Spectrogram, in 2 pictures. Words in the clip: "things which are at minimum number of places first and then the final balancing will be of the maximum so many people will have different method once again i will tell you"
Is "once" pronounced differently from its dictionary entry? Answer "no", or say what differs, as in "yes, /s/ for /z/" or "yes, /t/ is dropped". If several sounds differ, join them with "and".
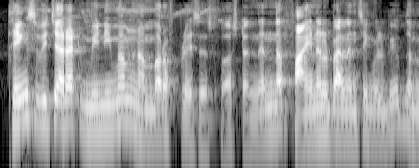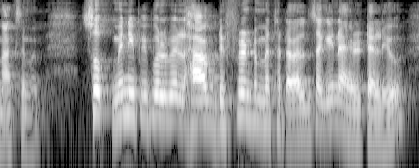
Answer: yes, /l/ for /n/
